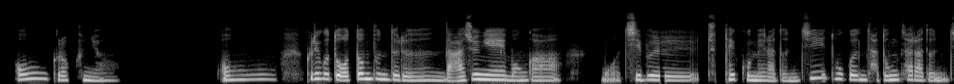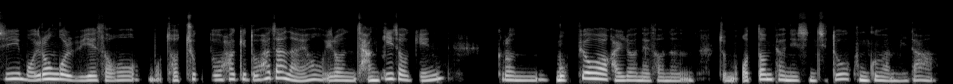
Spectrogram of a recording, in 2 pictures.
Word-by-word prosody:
어 260 +3 +1
그렇군요. 185 -4 -3 1.0
어 225 +2 -3 0.3
그리고 260 -1 +2
또 220 -4 +5
어떤 255 +7 +6
분들은 195 -6 +1
나중에 215 +4 +4
뭔가 185 0 -2 0.4
뭐 - - -6
집을 200 -1 0
주택 230 -3 -2
구매라든지 185 - -1
혹은 220 -4 +1
자동차라든지 215 +4 -1
뭐 195 -5 0
이런 245 +3 +7
걸 220 -5 +4
위해서 190 +2 -1
뭐 220 +2 -8
저축도 210 +2 -4
하기도 235 -2 -2
하잖아요. 225 - +1
이런 185 -1 -1
장기적인 205 +2 0 0.5
그런 200 -1 -2
목표와 250 +6 +5
관련해서는 180 0 -2 0.2
좀 - - -5
어떤 235 0 +1
편이신지도 190 +2 -2
궁금합니다. 180 -2 -2
205 Hz, 265 characters per minute, -20 LUFS, 185-235 Hz, 1.0 s, 이런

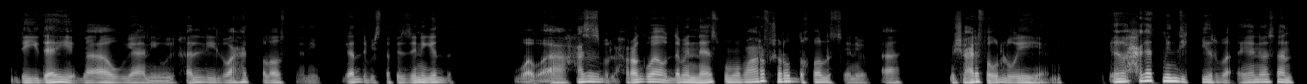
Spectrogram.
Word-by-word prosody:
بيضايق 95 +3 +2
بقى 90 +2 -1
ويعني 85 -3 -5
ويخلّي 95 +6 -5
الواحد 95 +4 -3
خلاص 90 +3 -2
يعني 80 0 -17 0.2
بجد 100 +1 -2
بيستفزِّني 90 +3 -2
جدًا 100 -4 -1 0.7
وأبقى 85 +1 -3
حاسس 120 +7 +1
بالاحراج 105 -3 -1
بقى 120 -2 +3
قُدّام 95 +1 -1
الناس 105 +2 +4
وما 105 0 +1
باعرفش 120 +8 +1
أرُد 130 -1 +3
خالص، 95 -2 -2
يعني 80 0 -8
بابقى 85 +3 -9 0.5
مش 90 +1 -6
عارف 105 +4 +4
أقول 100 +3 +1
له 95 - -1
إيه 95 -3 +1
يعني، - - -12 0.5
آآ 125 +2 +6
حاجات 160 +4 +5
من 150 -1 +9
دي 120 - 0
كتير 110 -2 -3
بقى. 100 - -7
يعني 105 +3 -1
مثلًا 115 -3 0
100 Hz, 165 wpm, -23 LUFS, 90-110 Hz, 0.7 s, من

